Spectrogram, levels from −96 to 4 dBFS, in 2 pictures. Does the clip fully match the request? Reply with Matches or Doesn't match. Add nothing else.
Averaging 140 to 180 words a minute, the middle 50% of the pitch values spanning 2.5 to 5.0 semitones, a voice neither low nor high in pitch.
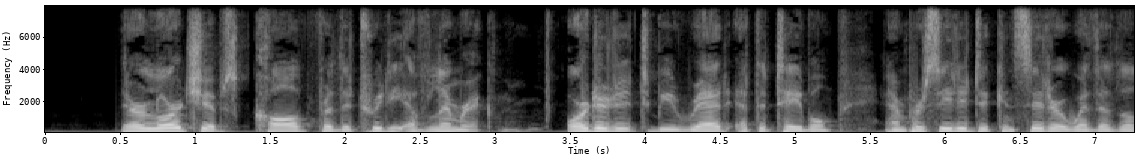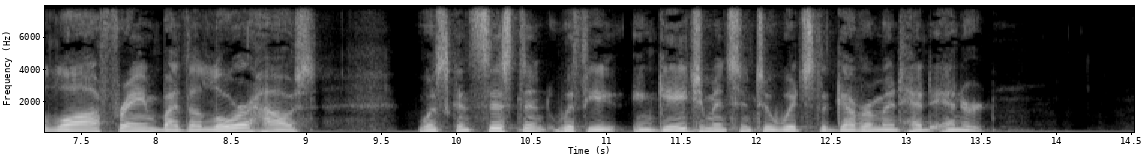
Matches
